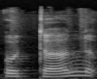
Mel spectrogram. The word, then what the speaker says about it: automne: You'll notice in the word automne we have MN, which in this case is just pronounced as an N sound, but really that's just an exception that you have to learn.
